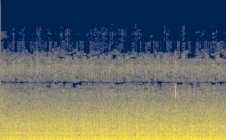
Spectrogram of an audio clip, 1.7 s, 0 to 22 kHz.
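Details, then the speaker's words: 2004 BMW E46 M3 with new tires, idling: a steady, even idle with a smooth, unchanging hum and no knocks or ticks. The engine sounds healthy. "You hear the engine sounds healthy."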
